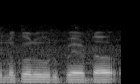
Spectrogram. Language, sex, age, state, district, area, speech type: Telugu, male, 30-45, Andhra Pradesh, Bapatla, rural, spontaneous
